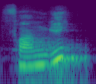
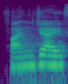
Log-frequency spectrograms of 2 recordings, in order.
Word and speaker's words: ফাঙ্গি: আর এইটা হচ্ছে কি ফাঙ্গি বা আমার ফাঞ্জাই ফাঙ্গাস যে যেভাবে উচ্চারণ করে হ্যাঁ ফাঙ্গিও হয় ফাঞ্জাই হয় ফাঙ্গাসও হয় ঠিক আছে চলো যার যেটা উচ্চারণের স্টাইল ওকে চলো আচ্ছা তাহলে এই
